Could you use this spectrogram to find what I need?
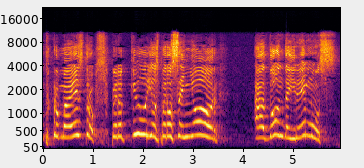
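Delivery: drawn-out, pleading cry to the master, rising to a shout; slow pleading disciples. Retold or imitated. Disciples led by Pedro pleading with their master, slow and imploring.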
